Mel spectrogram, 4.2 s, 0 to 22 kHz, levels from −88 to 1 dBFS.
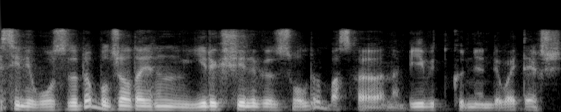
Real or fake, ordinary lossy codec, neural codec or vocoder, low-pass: fake; none; codec, 16 kHz, 2 kbps, X-Codec, WavLM features, trained on Multilingual LibriSpeech; none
